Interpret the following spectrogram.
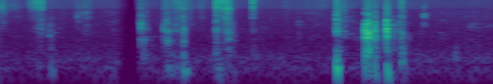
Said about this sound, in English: I know I'm over here shuffling them.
